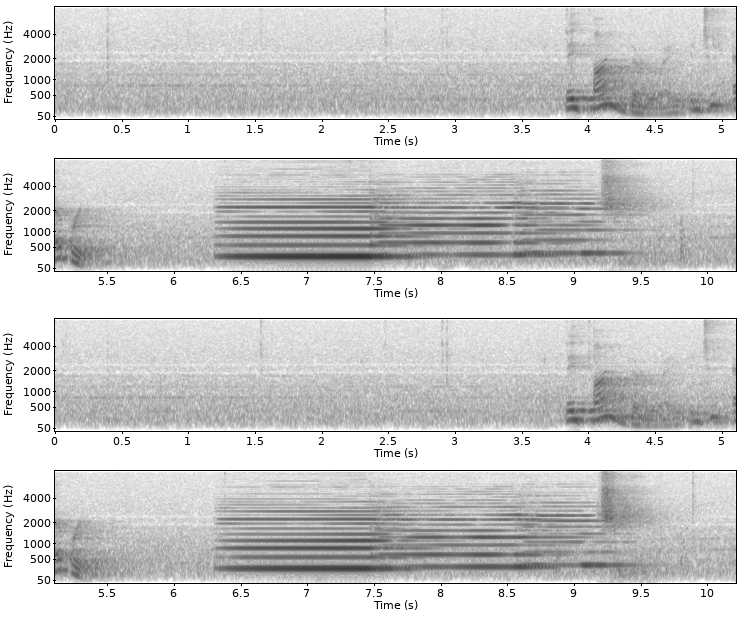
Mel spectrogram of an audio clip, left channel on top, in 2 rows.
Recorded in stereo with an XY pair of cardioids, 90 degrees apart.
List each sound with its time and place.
3.8 s a man speaking: 15° left, 0.6 m
6.3 s a violin: 25° left, 2.5 m
9.2 s whispering: 55° right, 0.7 m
